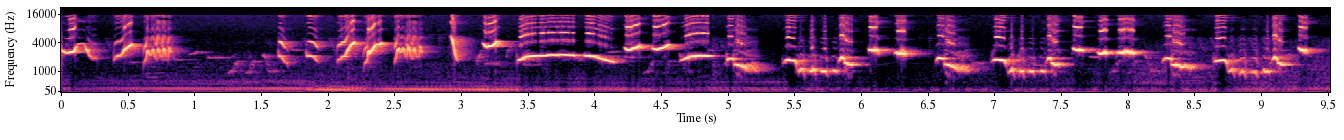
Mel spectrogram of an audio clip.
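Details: White-rumped shama singing its varied lure song for prompting other birds: rich whistles, a long arched slur, then a string of quick downward-swooping notes repeated in irregular bursts, with a faint low hum beneath.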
